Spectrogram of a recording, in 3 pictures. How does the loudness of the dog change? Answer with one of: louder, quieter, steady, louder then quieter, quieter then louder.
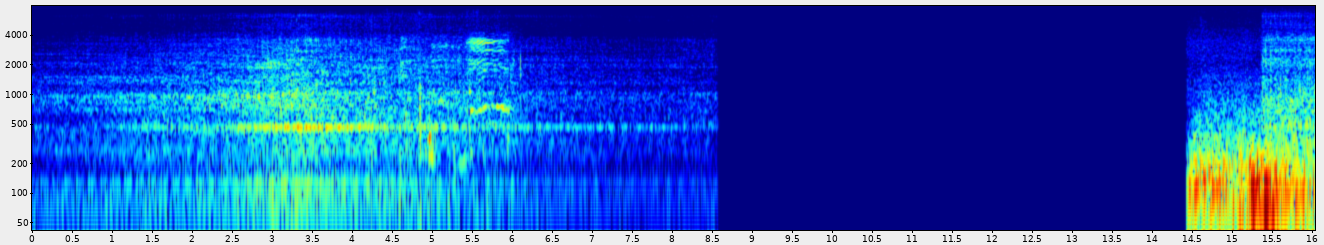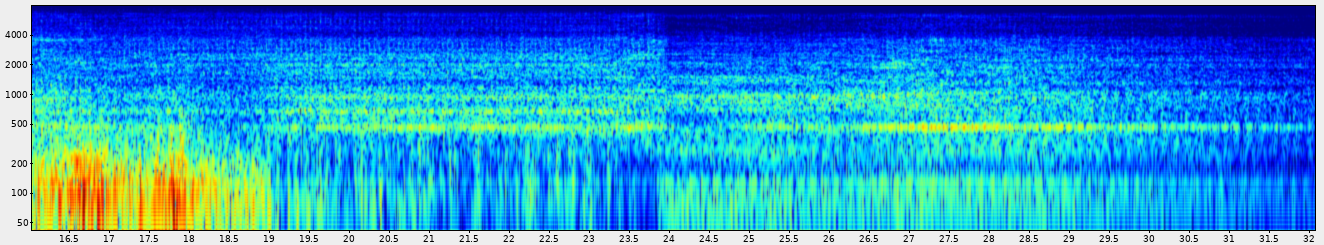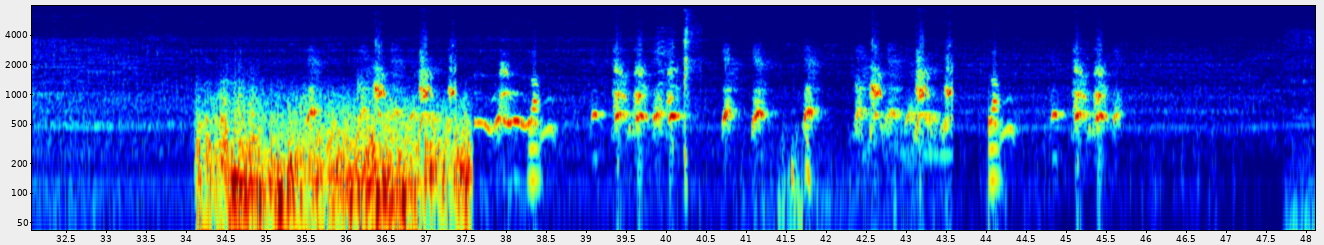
steady.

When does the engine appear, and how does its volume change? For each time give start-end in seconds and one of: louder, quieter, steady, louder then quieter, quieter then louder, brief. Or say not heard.
0.0-8.6 louder then quieter
15.3-48.0 quieter.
